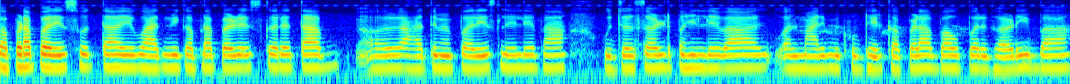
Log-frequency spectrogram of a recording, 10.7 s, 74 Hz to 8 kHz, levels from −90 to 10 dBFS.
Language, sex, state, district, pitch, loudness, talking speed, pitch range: Bhojpuri, female, Uttar Pradesh, Gorakhpur, 185 Hz, -22 LUFS, 150 wpm, 180-190 Hz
